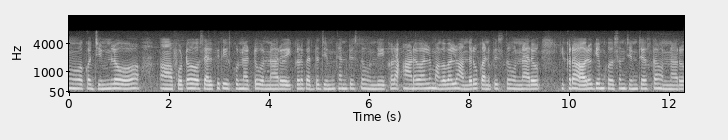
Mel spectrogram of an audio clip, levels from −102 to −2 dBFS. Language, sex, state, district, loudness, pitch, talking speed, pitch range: Telugu, female, Andhra Pradesh, Srikakulam, -18 LUFS, 205 Hz, 115 wpm, 195-215 Hz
